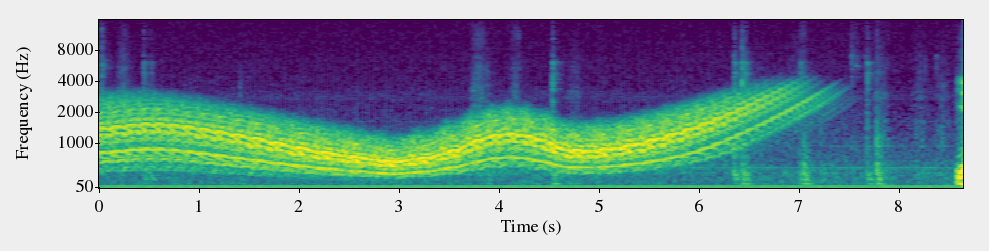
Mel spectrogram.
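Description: Lead vocal fed through a tape delay whose delay time is being twisted, so the echoes warp in pitch: a held, distorted tone slides down for about three seconds, wobbles up and down, then sweeps up and fades out about a second before the end.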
